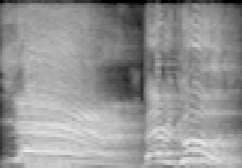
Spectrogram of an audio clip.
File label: "Final A", announcers techno evaluation; stepmania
